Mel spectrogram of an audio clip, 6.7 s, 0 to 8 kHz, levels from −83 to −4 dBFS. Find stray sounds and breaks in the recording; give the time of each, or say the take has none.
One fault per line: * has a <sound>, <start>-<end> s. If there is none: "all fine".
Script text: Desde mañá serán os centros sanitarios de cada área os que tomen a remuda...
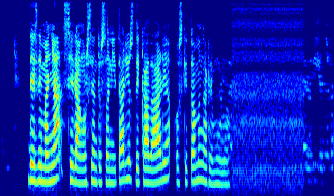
all fine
